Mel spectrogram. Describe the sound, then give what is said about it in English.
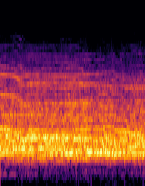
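An audience lets out a loud, sustained victory shout, a dense wall of many voices cheering and whooping together without a break. “Anybody know how to give a victory shout?”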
